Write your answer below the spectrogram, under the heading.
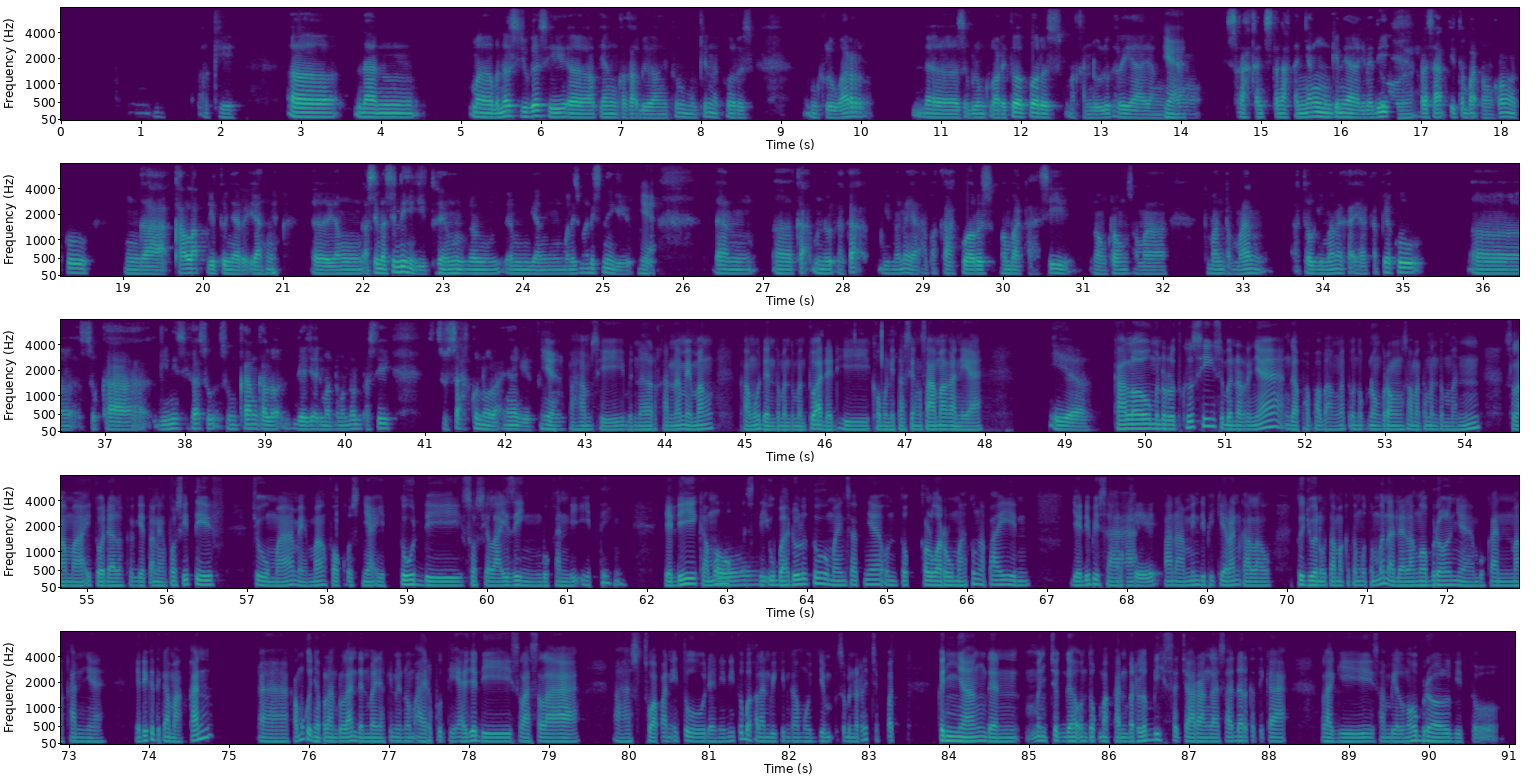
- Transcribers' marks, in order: tapping; other background noise; in English: "di-socializing"; in English: "di-eating"; in English: "mindset-nya"
- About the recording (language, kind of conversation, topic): Indonesian, advice, Bagaimana saya bisa tetap menjalani pola makan sehat saat makan di restoran bersama teman?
